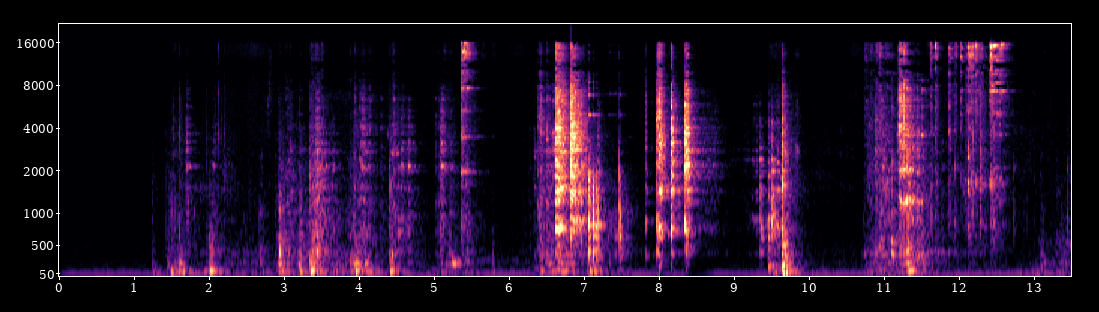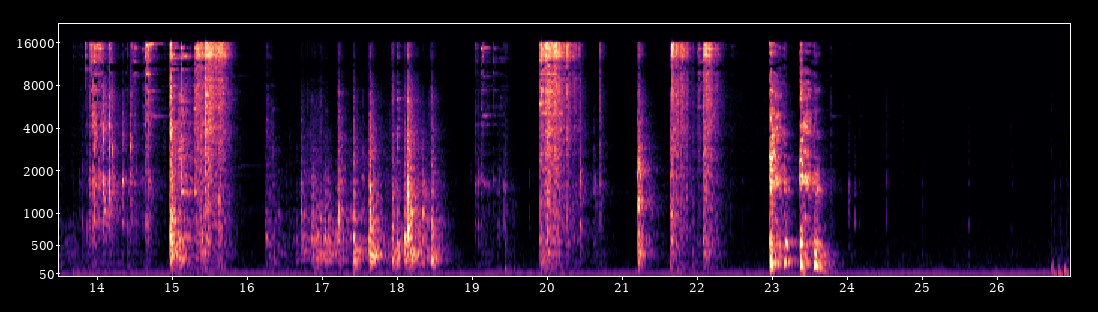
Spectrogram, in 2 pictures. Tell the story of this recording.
I opened the dishwasher and took out the dishes and cutlery. I then started to put them back in the drawers. At the end I coughed.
